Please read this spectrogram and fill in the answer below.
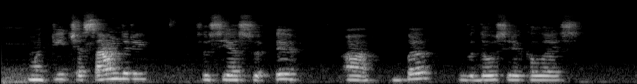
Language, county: Lithuanian, Vilnius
